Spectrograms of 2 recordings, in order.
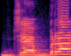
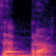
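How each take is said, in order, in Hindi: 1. यह शब्द 'j' ध्वनि से शुरू होता है। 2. यह शब्द 'z' ध्वनि से शुरू होता है। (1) "जेब्रा नहीं" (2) "इसकी जो साउंड होती है वो जा की होती है, जा के नीचे ऐसे नुक्ता लगा हुआ होता है"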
